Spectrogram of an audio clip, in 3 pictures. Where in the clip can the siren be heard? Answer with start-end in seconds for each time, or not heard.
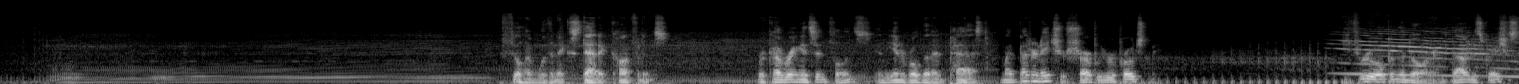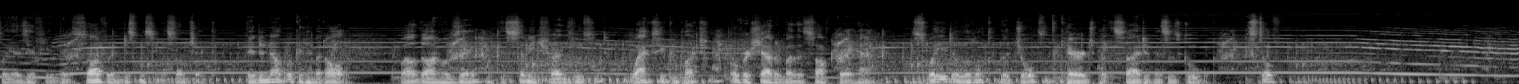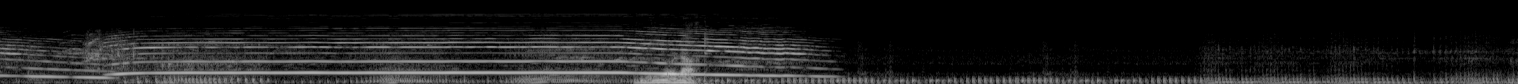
13.2-38.8.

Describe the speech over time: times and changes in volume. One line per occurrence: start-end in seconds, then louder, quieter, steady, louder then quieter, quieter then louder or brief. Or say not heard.
5.0-6.7 brief
7.5-11.6 steady
13.4-27.9 steady
36.7-37.5 brief.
